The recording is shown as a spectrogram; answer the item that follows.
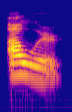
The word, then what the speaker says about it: hour: dice aun si no se dice hour y suena como si fuera una vocal no suena como si fuera como si se usara la correcta organización de la chelista es una excepción de la pronunciación de la h entonces como suena como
